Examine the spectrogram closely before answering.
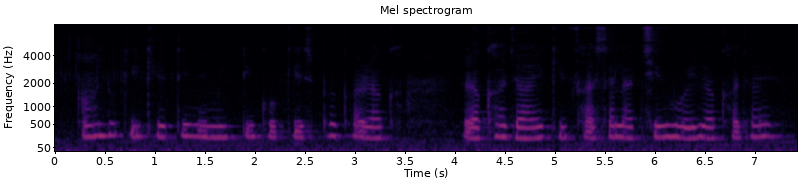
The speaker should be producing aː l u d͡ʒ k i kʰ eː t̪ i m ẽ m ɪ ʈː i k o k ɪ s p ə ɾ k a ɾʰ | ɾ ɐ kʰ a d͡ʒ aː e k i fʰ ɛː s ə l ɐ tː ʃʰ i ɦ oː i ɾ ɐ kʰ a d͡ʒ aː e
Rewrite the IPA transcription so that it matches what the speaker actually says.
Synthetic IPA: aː l u k i kʰ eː t̪ i m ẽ m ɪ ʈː i k o k ɪ s p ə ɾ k a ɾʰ | ɾ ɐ kʰ a d͡ʒ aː e k i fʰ ɛː s ə l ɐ tː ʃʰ i ɦ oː i ɾ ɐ kʰ a d͡ʒ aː e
